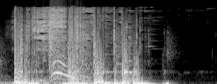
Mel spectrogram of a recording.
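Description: A microphone falls and strikes a metal desk bar, and the glass jar of coins it was propped on shatters. It makes a very loud crash of breaking glass and spilling change lasting about a second and a half, picked up by the falling microphone itself.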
